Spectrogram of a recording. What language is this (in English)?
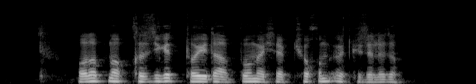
Uyghur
